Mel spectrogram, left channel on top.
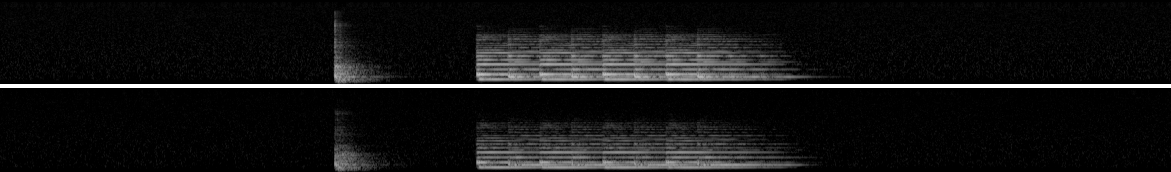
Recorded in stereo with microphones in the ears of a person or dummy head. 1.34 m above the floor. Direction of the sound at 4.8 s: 35° left (ahead or behind).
